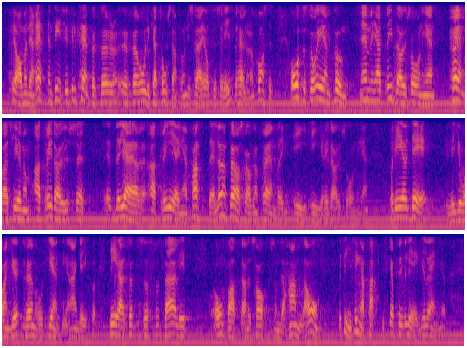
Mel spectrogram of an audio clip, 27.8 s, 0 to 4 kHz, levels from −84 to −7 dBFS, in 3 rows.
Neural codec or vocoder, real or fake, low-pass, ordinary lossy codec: none; real; 3.6 kHz; AAC, 16 kbps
